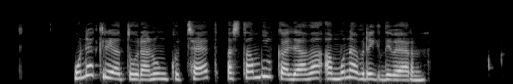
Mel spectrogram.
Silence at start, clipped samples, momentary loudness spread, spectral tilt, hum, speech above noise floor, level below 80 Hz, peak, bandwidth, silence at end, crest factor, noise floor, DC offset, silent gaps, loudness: 0.75 s; under 0.1%; 4 LU; -4.5 dB/octave; none; over 74 dB; -64 dBFS; -2 dBFS; 8.2 kHz; 0.9 s; 16 dB; under -90 dBFS; under 0.1%; 2.20-2.27 s; -17 LUFS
